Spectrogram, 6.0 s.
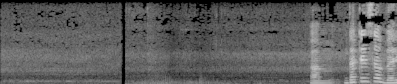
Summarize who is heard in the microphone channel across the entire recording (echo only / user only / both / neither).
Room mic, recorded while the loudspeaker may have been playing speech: user only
